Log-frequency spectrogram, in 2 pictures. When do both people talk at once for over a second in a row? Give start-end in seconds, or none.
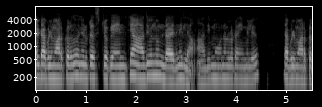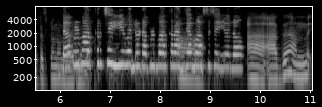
none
